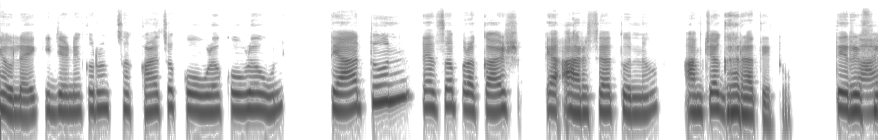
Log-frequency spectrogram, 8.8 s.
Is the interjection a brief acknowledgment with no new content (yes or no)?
no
